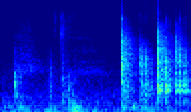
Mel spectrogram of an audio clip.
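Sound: dice being rolled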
